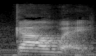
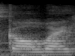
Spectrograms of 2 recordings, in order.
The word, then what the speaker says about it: Galway: It's not Galway. I know it's spelt like Galway, but it's not Galway, it's Galway. That's like us going to America and saying Arkansas when it's actually Arkansas.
